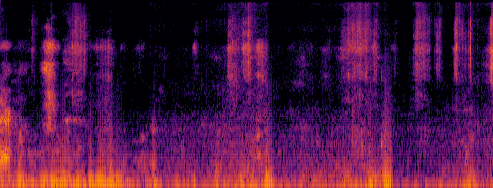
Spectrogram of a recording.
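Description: Jeep Commander driving on a rough dirt forest road, heard from inside the cabin: a steady low engine and tyre rumble, heaviest in the first couple of seconds and easing after, with scattered short knocks and rattles from the rough surface.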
